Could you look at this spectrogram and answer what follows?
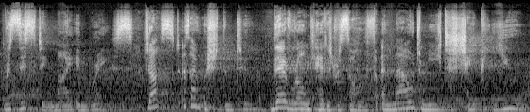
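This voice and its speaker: An imperious, seductively cruel dark goddess from a fantasy video game. She speaks slowly and grandly in a cavernous reverb, with music behind her. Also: lowish voice. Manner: grand, measured, breaking into whispers. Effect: heavy godlike reverb. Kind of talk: dramatic fantasy game acting.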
